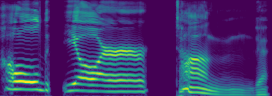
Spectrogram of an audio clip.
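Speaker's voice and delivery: high, hugely drawn-out roar; father bellowing his son into silence; very loud shout. A narrator's reading. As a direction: stretch each word into a furious yell. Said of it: "so loudly that the spectacles fell".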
